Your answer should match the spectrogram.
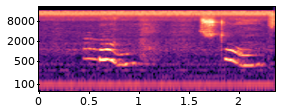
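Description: A high call that falls in pitch, repeated at an even pace about once every second and a quarter, over a steady low hum.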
